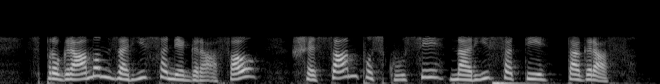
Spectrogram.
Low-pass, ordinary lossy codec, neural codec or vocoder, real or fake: 3.6 kHz; none; vocoder, 44.1 kHz, 128 mel bands every 256 samples, BigVGAN v2; fake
